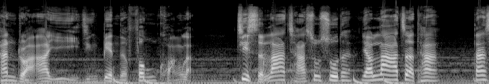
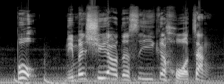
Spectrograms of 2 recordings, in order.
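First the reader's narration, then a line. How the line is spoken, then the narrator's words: Loud retort. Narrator (Chinese): 阿米塔大声的反击说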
